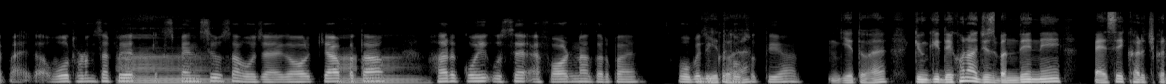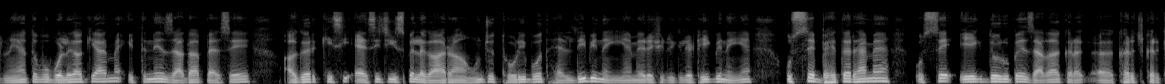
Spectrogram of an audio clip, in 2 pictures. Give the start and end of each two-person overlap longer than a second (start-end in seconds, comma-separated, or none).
1.1-2.4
